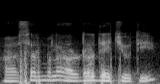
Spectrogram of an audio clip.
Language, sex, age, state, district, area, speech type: Marathi, male, 30-45, Maharashtra, Buldhana, urban, spontaneous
